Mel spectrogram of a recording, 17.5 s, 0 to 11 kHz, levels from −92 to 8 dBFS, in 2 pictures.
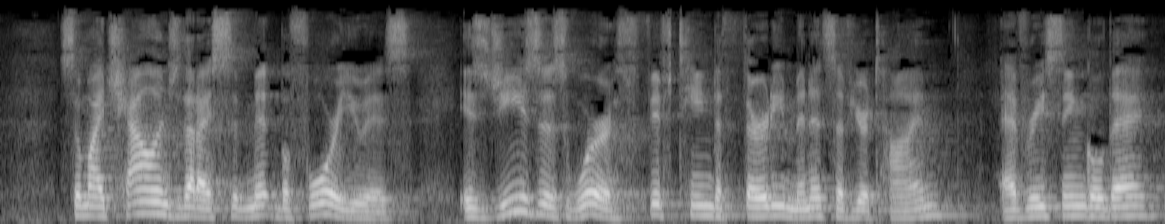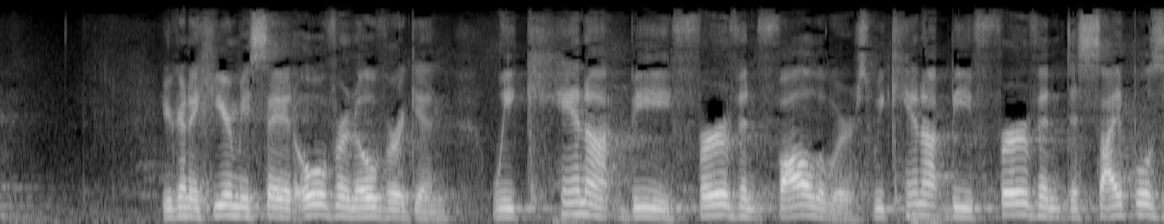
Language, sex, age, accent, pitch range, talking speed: English, male, 30-49, American, 120-150 Hz, 150 wpm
